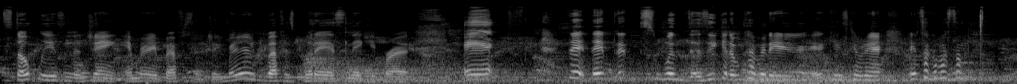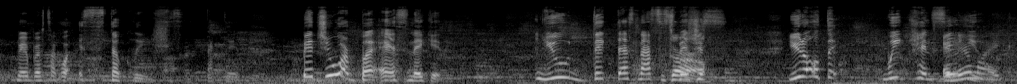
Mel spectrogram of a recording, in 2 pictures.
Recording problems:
rain or running water; noticeable; throughout; 15 dB below the speech
background chatter; noticeable; throughout; 4 voices, 15 dB below the speech

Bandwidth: 15.5 kHz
